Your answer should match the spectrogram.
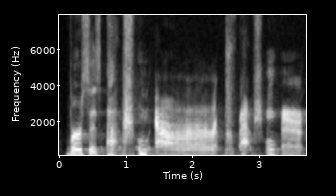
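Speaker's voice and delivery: overwhelmed hemming and hawing; flustered hemming. Shown as a demonstration. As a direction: stammer helplessly like an overloaded mind. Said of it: "if you wanna know what it feels like".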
